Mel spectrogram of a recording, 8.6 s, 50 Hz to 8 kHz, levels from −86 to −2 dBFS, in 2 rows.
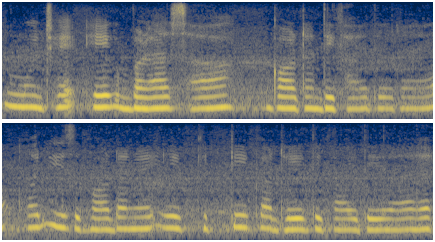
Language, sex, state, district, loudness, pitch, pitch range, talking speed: Hindi, female, Bihar, Kaimur, -17 LUFS, 250 Hz, 245-270 Hz, 145 wpm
